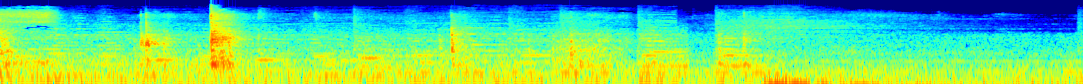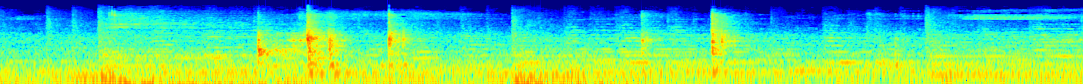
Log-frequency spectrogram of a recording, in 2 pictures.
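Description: Music playing throughout, with scattered sharp clicks and knocks of letter and number die blocks being handled and set into the tray of a licence-plate embossing press.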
